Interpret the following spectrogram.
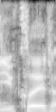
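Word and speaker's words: Euclid: Another name I can't pronounce, Uklid. Oh, okay. Nice. Good tune. Is that uh is that how I say it? UCLid. Uklid. Okay, you're good. I got it right.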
